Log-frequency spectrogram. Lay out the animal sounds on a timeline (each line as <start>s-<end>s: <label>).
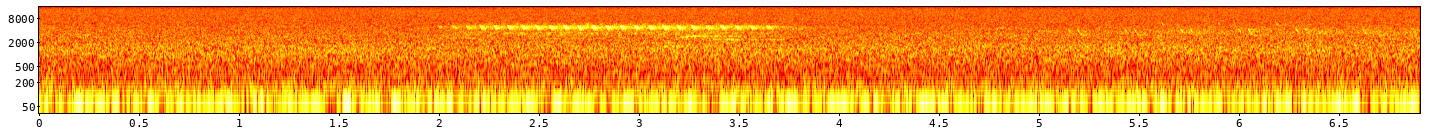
1.9s-3.8s: Dark-eyed Junco (Junco hyemalis)
5.0s-6.9s: Ovenbird (Seiurus aurocapilla)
